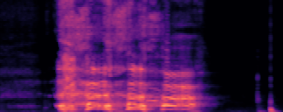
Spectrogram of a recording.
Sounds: Cough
